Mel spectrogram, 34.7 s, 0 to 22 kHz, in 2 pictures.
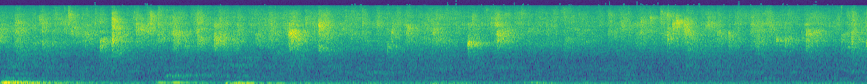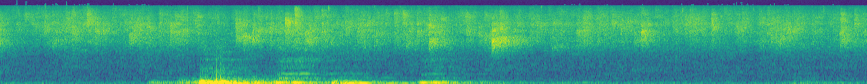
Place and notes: Valenciennes, France - Sewers soundscape
Soundscape of the Valenciennes sewers, while visiting an underground river called Rhonelle.
24 December 2018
